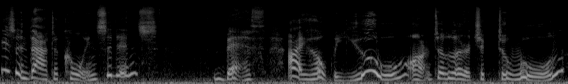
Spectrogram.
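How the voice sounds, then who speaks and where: A put-on character voice at a fairly high pitch and fairly slow pace, over clear background noise. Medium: video game.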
